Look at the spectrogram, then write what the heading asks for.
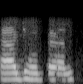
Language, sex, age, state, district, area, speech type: Urdu, female, 18-30, Uttar Pradesh, Balrampur, rural, conversation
